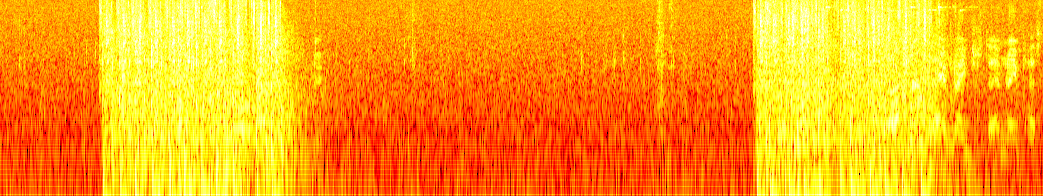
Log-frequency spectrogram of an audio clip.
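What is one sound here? Pistol shots ring out in rapid bursts.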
